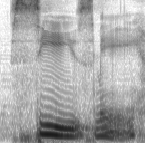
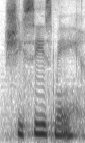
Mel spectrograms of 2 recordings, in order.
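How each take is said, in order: First: Sees stretched very slow and heavy; stress on sees. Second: Said in the usual way. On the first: Shown as a demonstration. Boy tells how the mom really looks at him, slow heavy sees. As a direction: drag out sees so it lands hard. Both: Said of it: "like, sees me".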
